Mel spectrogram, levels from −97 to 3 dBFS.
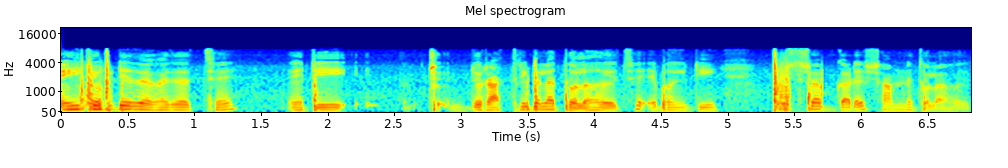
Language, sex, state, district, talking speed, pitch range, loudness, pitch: Bengali, male, West Bengal, North 24 Parganas, 140 wpm, 120-145 Hz, -21 LUFS, 125 Hz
